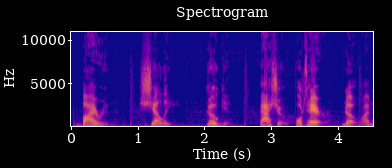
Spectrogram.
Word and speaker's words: Goguen: Just so you guys know, if you look up the exact pronunciation of the word you guys call Gauguin, it says Gauguin.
